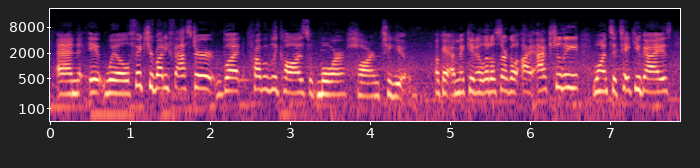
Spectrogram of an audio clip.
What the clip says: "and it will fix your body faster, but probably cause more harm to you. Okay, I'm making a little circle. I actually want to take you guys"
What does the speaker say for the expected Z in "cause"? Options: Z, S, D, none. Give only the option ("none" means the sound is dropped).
Z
